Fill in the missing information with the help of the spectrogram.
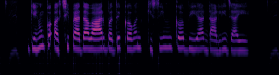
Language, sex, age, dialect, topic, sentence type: Bhojpuri, female, 18-24, Western, agriculture, question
